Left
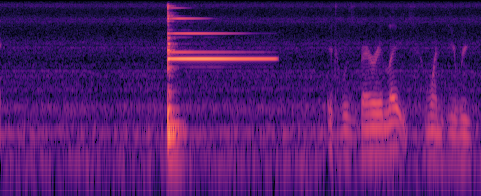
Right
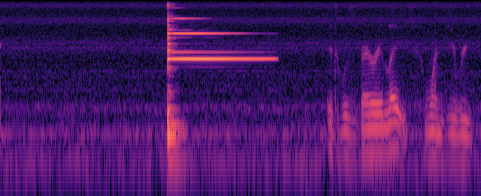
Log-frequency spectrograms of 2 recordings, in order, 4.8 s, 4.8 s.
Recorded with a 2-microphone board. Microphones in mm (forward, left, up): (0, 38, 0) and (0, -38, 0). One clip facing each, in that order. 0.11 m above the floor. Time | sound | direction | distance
1.7 | a guitar | 15° left (ahead or behind) | ?
3.3 | a man speaking | centre (ahead or behind) | ?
